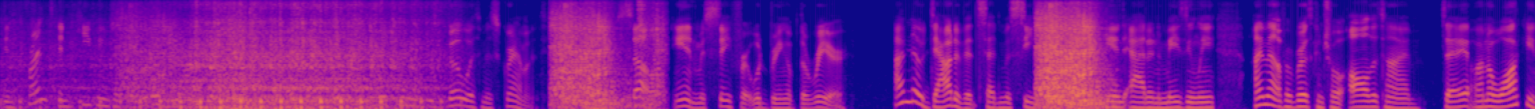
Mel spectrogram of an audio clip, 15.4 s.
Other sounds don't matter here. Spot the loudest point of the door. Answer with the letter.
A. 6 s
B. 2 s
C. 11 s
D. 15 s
C.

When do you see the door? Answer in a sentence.
You can hear the door from 1.1 to 2.6 s, from 5.5 to 6.7 s and from 10.3 to 11.2 s.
